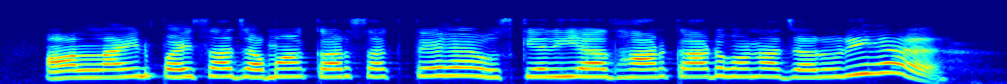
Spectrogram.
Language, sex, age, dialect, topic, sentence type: Magahi, female, 51-55, Southern, banking, question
